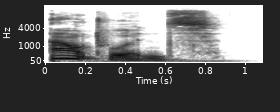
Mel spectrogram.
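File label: "outwards", English, British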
